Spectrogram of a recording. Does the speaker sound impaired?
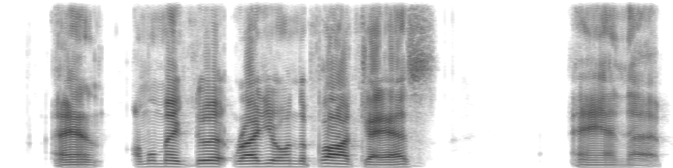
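Yes: cerebral palsy and muscular dystrophy; onset at three months old after an illness, born typical, present since childhood.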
